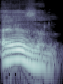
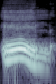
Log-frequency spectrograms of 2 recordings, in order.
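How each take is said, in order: First: The word is said with an s sound. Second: The word is said with no s sound. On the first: "ಆರ್ sometimes we can call as ಎ ಏಸಲ್" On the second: "which means that is ಎಸ್ silent"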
